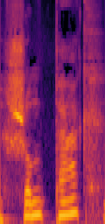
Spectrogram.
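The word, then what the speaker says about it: Šumperk: Da setzen Sie sich mit Ihrer Heimat in Nordmähren auseinander, mit Ihrer Heimatstadt Mähre-Schönberg, heute Schumperg, richtig ausgesprochen. Richtig. Ist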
